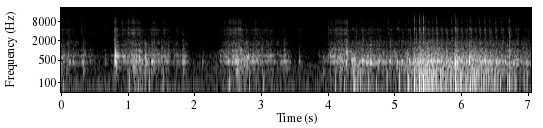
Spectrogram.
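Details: Murray 20-inch 3.75 hp push mower, long dormant with freed stuck intake valve, first run after repeated no-starts, old oil still in: single-cylinder coughing and picking up unevenly, lumpy firing settling into rough slow run at low rpm.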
